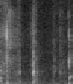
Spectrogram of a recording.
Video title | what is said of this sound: FIRST IMPRESSIONS ON TONS OF NEW MAKEUP- THERE WERE DEFINITELY MISSES | when you shake it up you can hear there's like a ball or something inside to help shake this up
